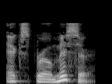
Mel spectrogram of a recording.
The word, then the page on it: expromissor: British English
